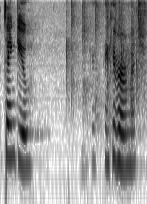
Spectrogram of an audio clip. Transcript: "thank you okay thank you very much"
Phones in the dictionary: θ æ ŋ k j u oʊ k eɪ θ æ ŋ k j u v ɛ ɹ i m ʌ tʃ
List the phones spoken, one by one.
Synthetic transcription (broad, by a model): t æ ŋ k j u oʊ k eɪ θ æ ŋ k j u v ɛ ɹ i m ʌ tʃ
